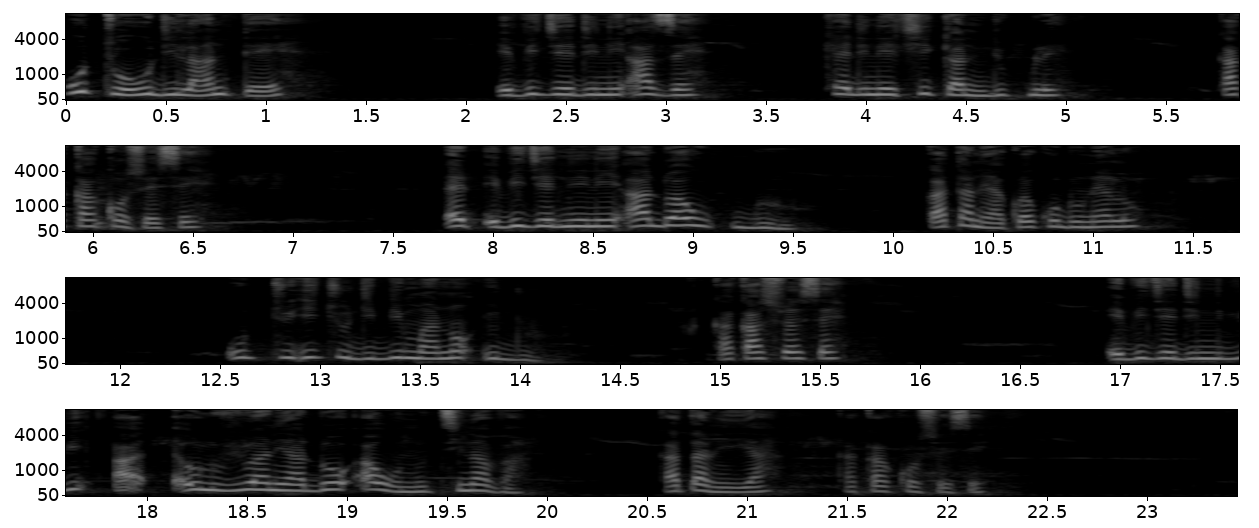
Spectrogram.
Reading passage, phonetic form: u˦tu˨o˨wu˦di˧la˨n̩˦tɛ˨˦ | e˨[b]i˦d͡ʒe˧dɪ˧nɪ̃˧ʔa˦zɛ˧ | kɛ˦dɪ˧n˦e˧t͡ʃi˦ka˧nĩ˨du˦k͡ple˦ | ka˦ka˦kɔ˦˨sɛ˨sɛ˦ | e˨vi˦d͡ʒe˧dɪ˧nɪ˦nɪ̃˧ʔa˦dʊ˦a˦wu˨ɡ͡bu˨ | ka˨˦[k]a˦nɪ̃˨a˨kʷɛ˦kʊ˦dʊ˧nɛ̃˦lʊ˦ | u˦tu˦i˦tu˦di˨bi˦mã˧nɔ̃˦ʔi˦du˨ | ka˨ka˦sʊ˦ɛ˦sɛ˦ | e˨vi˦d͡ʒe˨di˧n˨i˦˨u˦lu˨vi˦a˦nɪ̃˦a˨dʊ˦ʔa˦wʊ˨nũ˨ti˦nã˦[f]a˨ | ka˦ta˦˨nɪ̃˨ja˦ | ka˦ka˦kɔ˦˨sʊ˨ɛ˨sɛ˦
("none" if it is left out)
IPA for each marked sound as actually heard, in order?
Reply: v, t, v

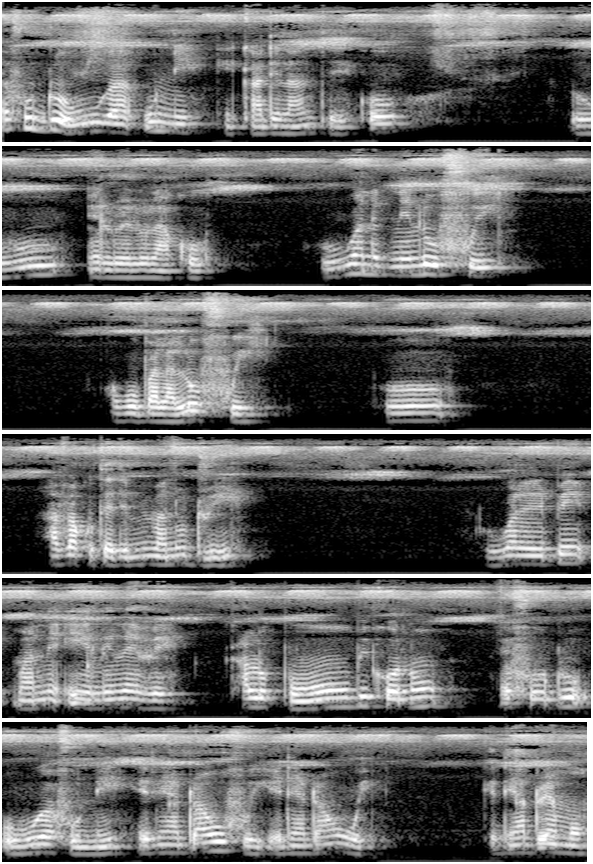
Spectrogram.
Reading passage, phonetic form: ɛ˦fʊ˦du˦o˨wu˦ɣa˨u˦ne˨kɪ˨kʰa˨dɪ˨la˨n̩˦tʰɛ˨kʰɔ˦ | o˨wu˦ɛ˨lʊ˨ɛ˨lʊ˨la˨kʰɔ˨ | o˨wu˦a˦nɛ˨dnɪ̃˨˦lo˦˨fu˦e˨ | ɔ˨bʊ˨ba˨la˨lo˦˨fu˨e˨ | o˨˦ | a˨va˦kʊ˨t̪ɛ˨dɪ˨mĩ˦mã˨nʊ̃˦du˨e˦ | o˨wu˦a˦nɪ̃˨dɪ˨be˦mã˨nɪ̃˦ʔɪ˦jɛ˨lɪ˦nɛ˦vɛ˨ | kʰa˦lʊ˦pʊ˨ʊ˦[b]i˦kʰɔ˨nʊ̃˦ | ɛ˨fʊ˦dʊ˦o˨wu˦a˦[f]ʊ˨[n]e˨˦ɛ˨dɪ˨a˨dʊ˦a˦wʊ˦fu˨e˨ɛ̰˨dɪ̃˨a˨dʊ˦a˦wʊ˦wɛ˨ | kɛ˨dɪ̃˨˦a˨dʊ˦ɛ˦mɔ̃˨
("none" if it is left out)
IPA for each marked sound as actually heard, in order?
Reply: b, f, n

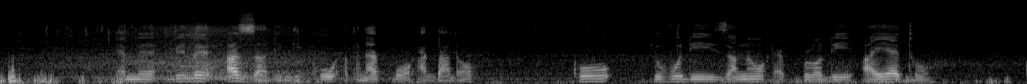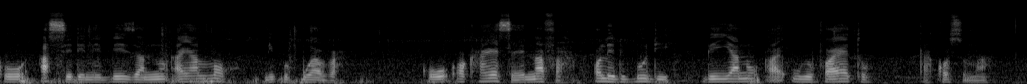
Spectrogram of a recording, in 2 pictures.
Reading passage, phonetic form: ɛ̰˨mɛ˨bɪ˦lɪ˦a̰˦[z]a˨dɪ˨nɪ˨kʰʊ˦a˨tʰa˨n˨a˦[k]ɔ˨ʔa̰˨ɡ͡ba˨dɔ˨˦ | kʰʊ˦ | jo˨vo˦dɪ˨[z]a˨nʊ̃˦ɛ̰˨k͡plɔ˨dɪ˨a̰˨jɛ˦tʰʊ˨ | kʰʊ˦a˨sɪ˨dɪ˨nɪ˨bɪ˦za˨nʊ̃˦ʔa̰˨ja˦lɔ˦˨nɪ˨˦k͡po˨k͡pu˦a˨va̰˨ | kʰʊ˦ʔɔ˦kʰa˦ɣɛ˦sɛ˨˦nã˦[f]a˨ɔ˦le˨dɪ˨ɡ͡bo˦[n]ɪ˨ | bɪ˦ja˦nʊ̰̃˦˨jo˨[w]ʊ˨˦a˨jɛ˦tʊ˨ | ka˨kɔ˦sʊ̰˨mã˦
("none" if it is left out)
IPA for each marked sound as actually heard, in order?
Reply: z, k͡p, z, f, d, v

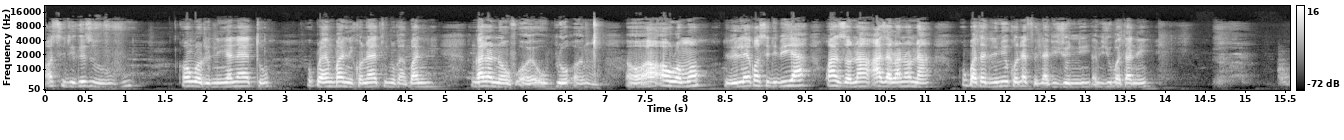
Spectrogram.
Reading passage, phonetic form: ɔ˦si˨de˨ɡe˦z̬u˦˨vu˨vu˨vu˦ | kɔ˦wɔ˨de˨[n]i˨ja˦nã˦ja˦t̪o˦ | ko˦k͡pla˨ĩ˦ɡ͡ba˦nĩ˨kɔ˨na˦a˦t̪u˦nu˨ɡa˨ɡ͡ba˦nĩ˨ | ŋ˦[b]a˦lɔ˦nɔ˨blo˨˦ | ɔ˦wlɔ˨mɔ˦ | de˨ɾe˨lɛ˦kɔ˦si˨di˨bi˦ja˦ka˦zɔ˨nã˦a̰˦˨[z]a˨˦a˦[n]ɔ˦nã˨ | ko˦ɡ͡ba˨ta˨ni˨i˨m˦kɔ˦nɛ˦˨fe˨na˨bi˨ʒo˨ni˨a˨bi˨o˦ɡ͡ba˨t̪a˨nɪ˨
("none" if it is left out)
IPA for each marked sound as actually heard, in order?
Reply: n, ɡ, z, n

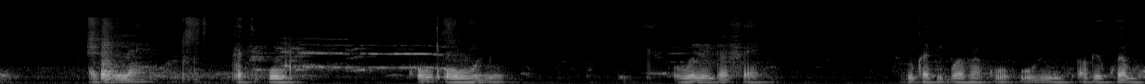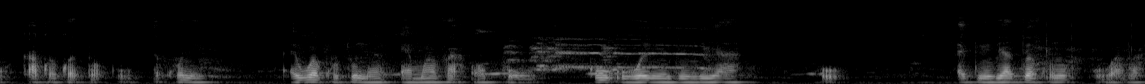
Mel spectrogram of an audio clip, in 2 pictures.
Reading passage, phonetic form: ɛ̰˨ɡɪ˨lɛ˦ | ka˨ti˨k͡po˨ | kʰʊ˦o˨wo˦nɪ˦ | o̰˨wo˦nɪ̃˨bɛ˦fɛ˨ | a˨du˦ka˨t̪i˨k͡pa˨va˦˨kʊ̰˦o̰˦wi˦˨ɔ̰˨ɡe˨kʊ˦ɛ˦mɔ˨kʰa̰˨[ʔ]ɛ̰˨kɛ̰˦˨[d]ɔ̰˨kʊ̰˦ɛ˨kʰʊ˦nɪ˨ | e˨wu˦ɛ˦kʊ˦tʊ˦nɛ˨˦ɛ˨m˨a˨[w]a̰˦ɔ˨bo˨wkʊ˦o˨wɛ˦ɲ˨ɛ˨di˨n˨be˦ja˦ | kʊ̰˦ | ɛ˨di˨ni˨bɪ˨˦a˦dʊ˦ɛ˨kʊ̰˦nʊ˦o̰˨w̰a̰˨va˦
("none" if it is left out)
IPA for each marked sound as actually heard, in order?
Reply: k, t, v

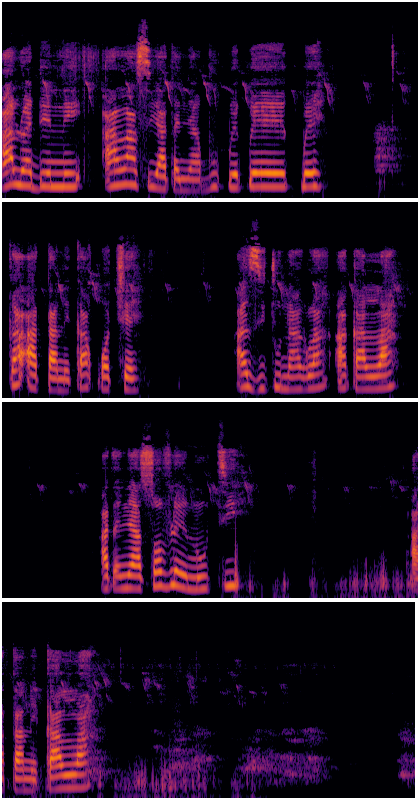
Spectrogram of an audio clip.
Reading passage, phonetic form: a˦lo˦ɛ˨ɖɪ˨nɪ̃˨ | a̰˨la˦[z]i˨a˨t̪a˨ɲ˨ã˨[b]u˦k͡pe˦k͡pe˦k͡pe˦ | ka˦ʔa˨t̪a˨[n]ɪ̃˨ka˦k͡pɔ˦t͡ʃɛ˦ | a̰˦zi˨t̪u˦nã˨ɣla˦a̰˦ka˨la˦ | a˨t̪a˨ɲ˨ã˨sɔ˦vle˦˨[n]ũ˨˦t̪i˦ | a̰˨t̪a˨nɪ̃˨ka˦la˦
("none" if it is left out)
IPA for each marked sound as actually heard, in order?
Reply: s, b, n, n

